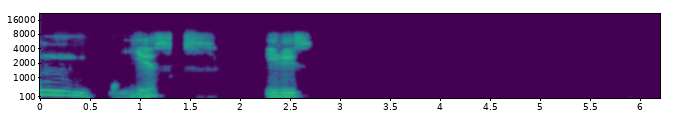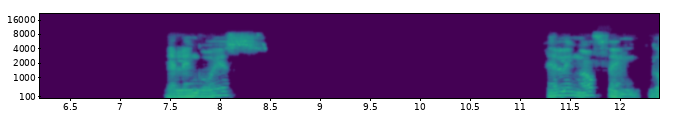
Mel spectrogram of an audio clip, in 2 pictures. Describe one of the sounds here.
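A man speaks in short bursts over an online call, with pauses between.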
